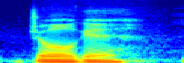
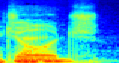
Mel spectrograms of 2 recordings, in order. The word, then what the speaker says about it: Jorge: If he's Portuguese, it'd be a hard J. – Jorge. Yeah. – Okay. George.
